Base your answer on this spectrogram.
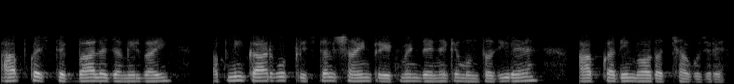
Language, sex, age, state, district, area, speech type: Urdu, male, 18-30, Maharashtra, Nashik, urban, conversation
